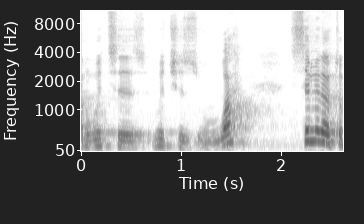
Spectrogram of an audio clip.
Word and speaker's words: و: So we have this following letter, which is wah, similar to pronunciation to O, but with little low pitch of sounds.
